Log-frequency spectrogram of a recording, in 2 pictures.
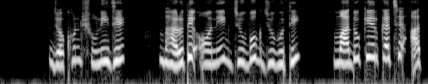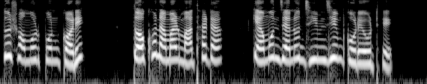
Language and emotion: Bengali, sad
